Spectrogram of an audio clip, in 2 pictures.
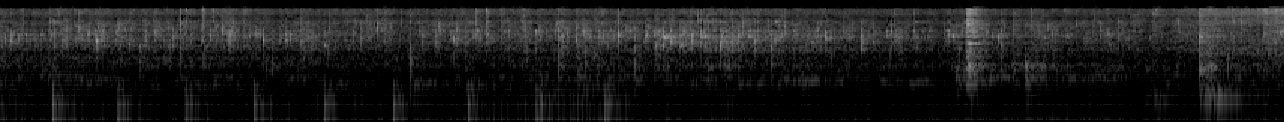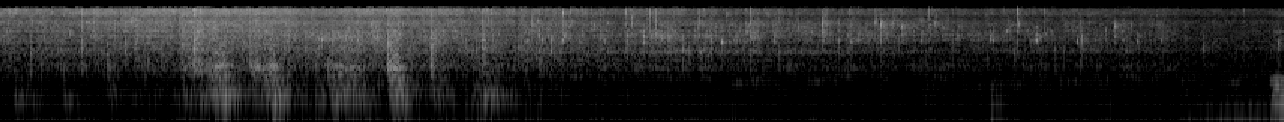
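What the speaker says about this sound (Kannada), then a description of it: "ಚೆನ್ನಾಗಿ ಫ್ರೈ ಆಗಲಿ ಆನಿಯನ್ನು." Onion frying in a pan for a Kannada-style brinjal gojju, a quiet, steady sizzle with occasional scraping and stirring, swelling briefly louder midway before settling again.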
